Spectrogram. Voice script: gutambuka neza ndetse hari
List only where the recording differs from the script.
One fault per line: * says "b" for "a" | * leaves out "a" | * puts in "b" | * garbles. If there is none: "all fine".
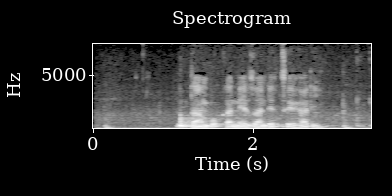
all fine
